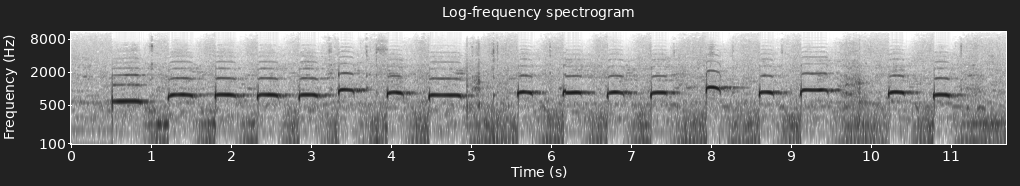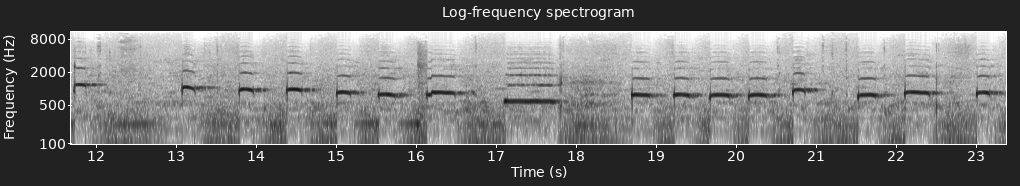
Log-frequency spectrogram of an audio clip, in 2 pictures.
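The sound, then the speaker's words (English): Tin whistle playing a lively tune of quick, bright notes over a steady, driving beat throughout. “All right, let's play a wee little tin whistle here for you.”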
